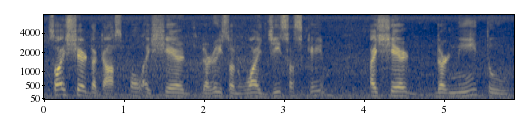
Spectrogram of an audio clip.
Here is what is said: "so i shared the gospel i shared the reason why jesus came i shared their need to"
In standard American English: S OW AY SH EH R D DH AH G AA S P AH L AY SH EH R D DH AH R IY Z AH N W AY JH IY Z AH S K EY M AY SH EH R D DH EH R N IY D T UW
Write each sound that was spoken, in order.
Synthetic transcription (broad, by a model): S OW AY SH EH R D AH G AA S P AH L AY SH EH R D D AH R IY S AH N W AY JH IY S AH S K EY M AY SH EH R D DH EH R N IY D T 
